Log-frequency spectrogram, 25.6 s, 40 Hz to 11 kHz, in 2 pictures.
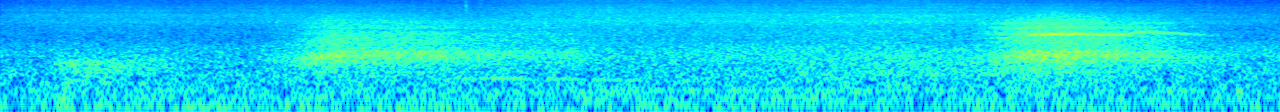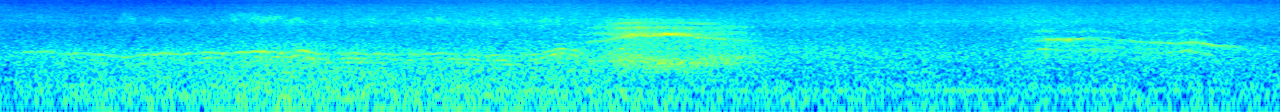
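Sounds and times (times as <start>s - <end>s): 
eerie night wind over outdoor grassland: 0.1s - 25.6s.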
